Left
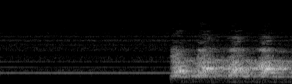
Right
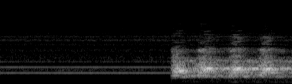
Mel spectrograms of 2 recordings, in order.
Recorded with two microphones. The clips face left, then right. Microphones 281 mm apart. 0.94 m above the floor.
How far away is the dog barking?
About 4.5 m.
